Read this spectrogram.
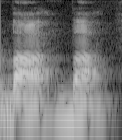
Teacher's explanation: तो नीचे वाला ओंठ ऊपर वाले ओंठ को छूता है, दांत को भी छूता है।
